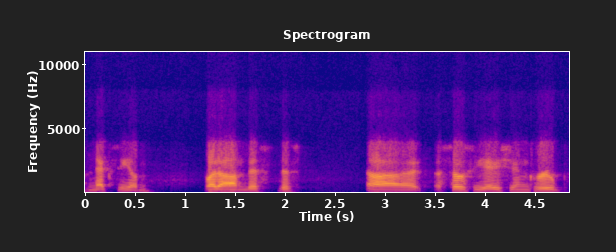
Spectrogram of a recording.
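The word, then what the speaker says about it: NXIVM: called n X IBM so it's called it's pronounced nexium but this this association group corporation whatever you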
